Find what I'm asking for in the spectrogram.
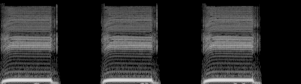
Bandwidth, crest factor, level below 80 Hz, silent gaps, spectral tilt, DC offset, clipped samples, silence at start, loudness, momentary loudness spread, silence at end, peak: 16.5 kHz; 10 dB; -40 dBFS; 0.61-1.00 s, 1.62-2.01 s; -5 dB/octave; under 0.1%; under 0.1%; 0 s; -13 LUFS; 11 LU; 0.4 s; -4 dBFS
